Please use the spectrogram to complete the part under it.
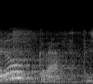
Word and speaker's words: Lovecraft: era Lovecraft, si pronuncia così? Sì, ecco.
